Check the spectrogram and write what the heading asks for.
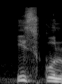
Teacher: স্কুলের আগে যে একটা ই ধ্বনি আসছে প্রথমে একটা স্বরের আগমন ঘটেছে শব্দটা ছিল স্কুল স্কুলের আগে একটা ই ধ্বনি চলে আসছে এজন্য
